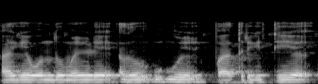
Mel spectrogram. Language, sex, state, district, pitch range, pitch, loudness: Kannada, male, Karnataka, Koppal, 105-110 Hz, 105 Hz, -12 LUFS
